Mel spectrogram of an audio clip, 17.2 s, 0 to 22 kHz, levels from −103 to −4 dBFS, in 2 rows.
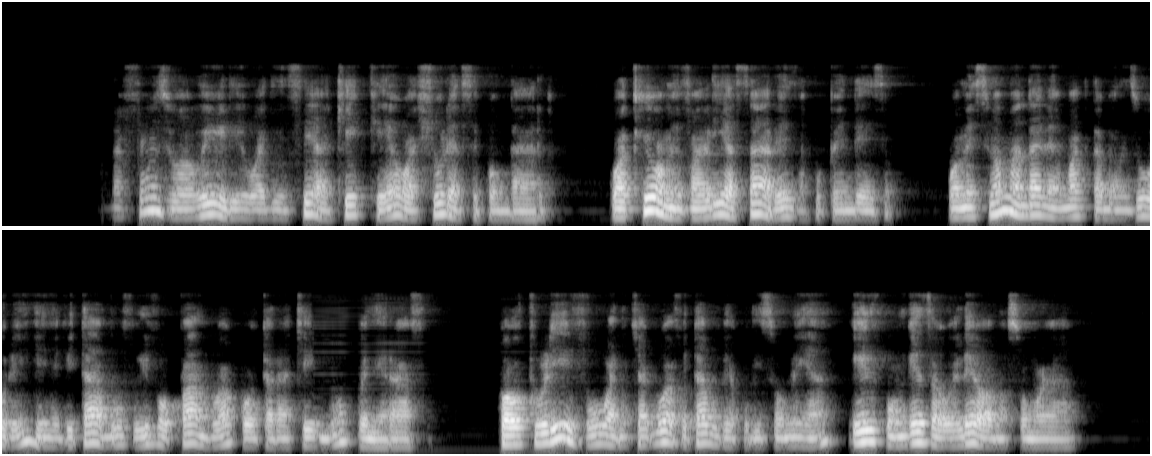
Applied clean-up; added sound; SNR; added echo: neural mask model DeepFilterNet 3.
